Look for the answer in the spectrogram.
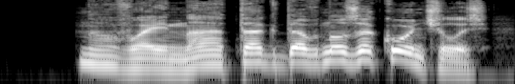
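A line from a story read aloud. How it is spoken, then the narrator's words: Exclaimed. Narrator (Russian): воскликнула Дэвис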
